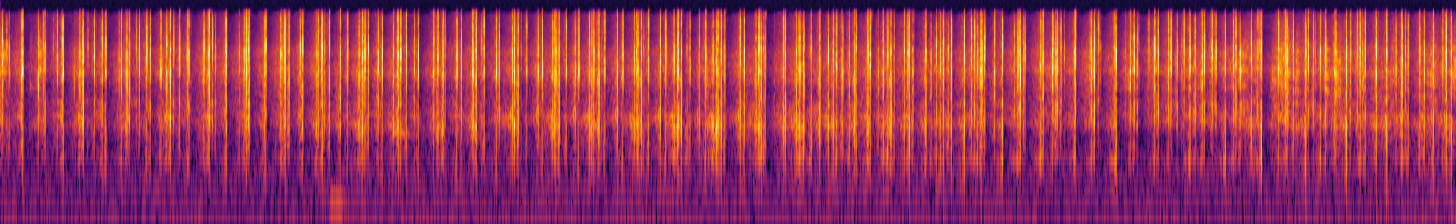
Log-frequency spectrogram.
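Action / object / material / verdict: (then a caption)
tap / aluminum laptop lid tapped with fingernails / aluminum / none. Long nails tap rapidly with both hands on the lid of a closed silver aluminum laptop. Dozens of quick, bright, dry clicks run in a steady stream for about eleven seconds, each dying out almost instantly, with no low-end weight.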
